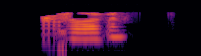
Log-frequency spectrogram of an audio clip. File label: Fire Department Dispatch, scanner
